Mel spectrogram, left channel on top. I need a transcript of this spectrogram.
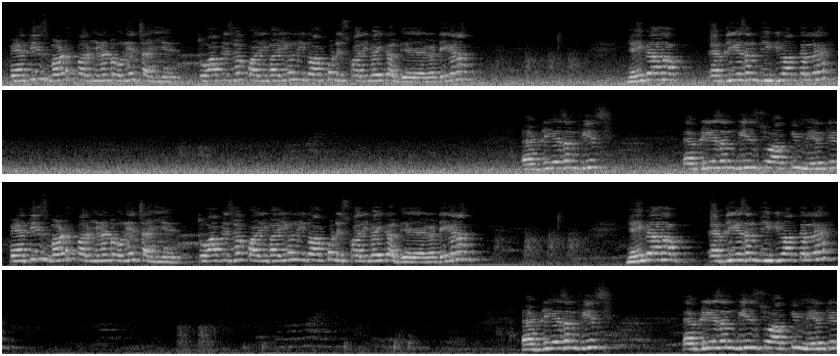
35 वर्ड पर मिनट होने चाहिए, तो आप इसमें क्वालिफाई हो, नहीं तो आपको डिस्क्वालीफाई कर दिया जाएगा, ठीक है ना। यहीं पे हम एप्लीकेशन फी की बात कर लें। एप्लीकेशन फीस जो आपकी मेल के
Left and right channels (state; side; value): noise; left; rumble, 6 dB below the sound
